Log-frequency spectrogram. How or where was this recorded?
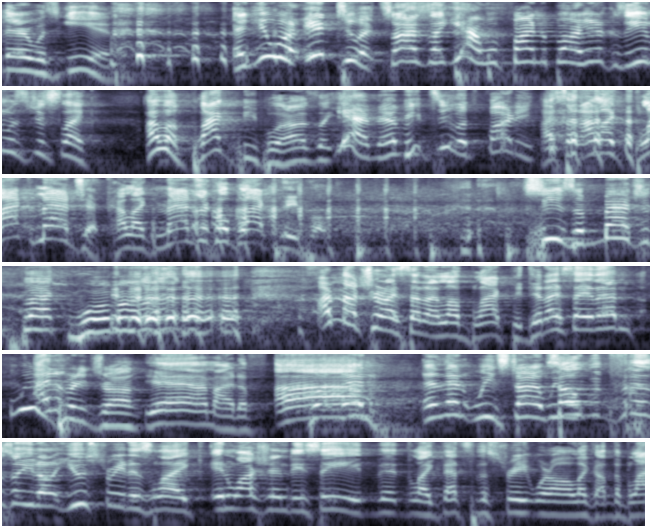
live audience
